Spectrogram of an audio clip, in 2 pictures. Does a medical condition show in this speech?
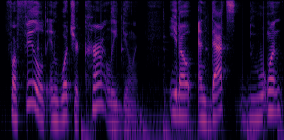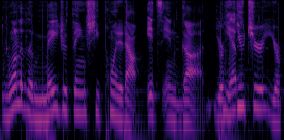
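No.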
